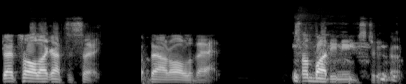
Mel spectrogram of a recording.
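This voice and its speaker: A man joining a live stream by video call, making his point in a measured, repetitive way. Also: medium pitch, lively intonation, bright, forceful tone, no echo. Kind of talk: casual video call chat.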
